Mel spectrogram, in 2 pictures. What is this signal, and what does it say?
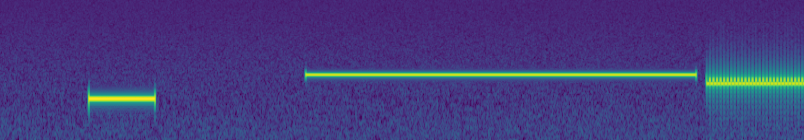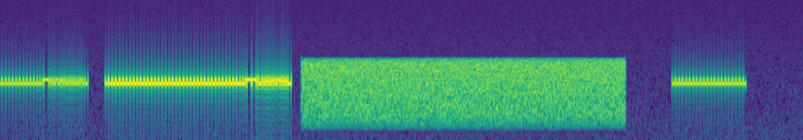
Fax machine handshake, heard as a beep, a long tone, a warble and hiss.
